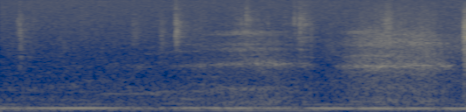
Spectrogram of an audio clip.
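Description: A steady low hum with no clear knocks or taps.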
